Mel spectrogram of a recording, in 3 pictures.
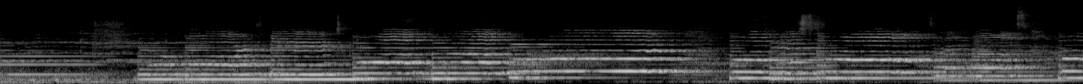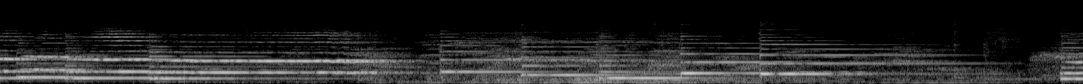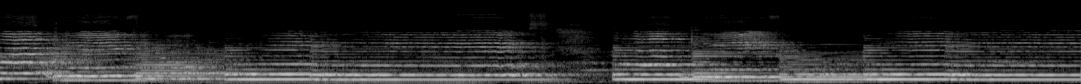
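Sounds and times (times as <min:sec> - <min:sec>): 
tenor singing: 0:00.0 - 0:32.4.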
